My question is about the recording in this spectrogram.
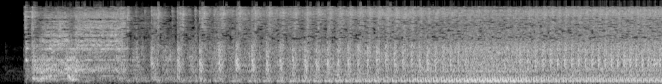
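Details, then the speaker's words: ZS(SH)1100 15 hp single-cylinder diesel walk-behind tractor engine after replacing balancer shaft bearings (broken cage caused whining): starts cleanly, even smooth thump with no rattle or knock; quiet and soft as when first brought in. "Как видите, звучание вернулось на круги своя. Все работает тихо и мягко, как работало, как только его привезли."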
